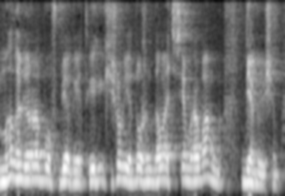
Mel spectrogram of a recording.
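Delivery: normal talking voice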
